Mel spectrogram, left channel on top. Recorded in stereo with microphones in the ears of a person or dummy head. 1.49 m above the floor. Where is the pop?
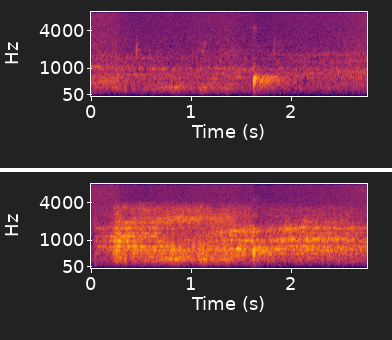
10° left (ahead or behind), 4.5 m.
